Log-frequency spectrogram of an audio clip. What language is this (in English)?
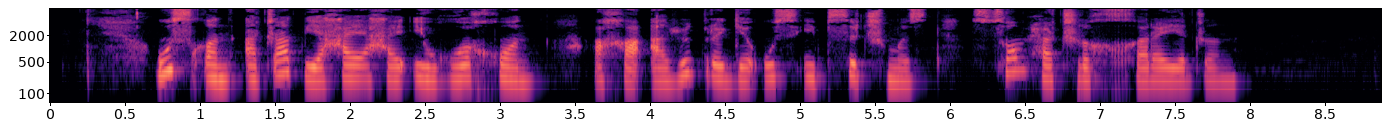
Abkhazian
